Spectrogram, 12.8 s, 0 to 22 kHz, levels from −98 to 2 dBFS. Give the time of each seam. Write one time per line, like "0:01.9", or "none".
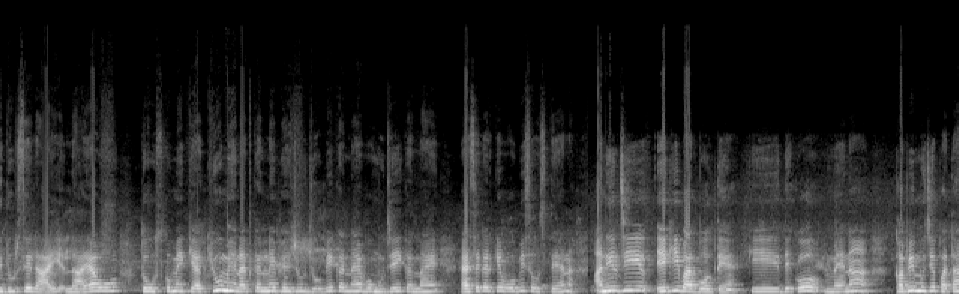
0:07.8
